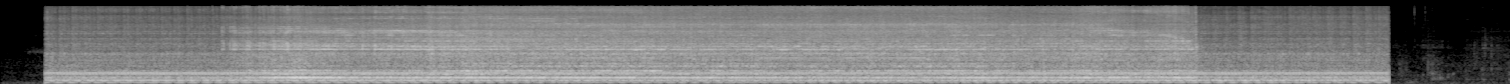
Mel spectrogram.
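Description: Small vertical bandsaw running steadily, its blade cutting through the wood of the axe handle where it protrudes from the head, the cut louder and higher from about three seconds in until about fifteen seconds. It starts and stops abruptly.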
